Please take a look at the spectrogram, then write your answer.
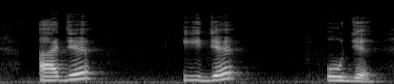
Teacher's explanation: जीम के अंदर चे साउंड नहीं आनी चाहिए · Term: कलकला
